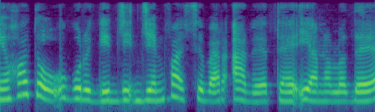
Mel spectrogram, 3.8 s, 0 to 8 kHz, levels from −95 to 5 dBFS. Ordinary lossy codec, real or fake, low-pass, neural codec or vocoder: none; fake; 7.2 kHz; codec, 24 kHz, 0.9 kbps, WavTokenizer, medium speech release version 1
